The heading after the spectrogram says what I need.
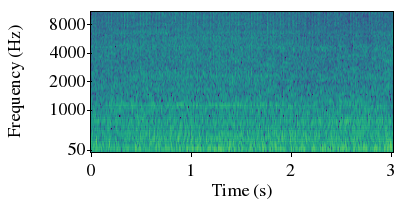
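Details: Cheap high-mileage Chevy Silverado, likely 6.0 V8, idling with low oil pressure warning: rough puffing rumble with raspy hiss, typical of an exhaust leak.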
